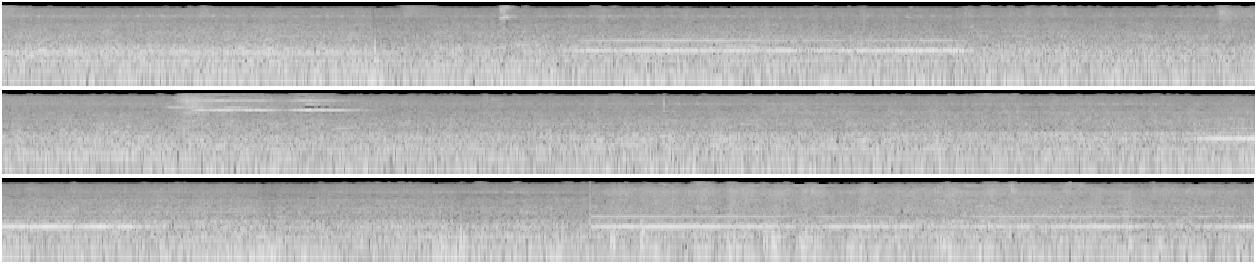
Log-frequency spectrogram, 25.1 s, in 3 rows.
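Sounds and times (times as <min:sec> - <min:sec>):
train horn blasts: 0:00.0 - 0:02.7, 0:03.7 - 0:06.6, 0:16.3 - 0:17.9, 0:20.6 - 0:25.0
train wheels rumbling on rail: 0:00.0 - 0:25.0.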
